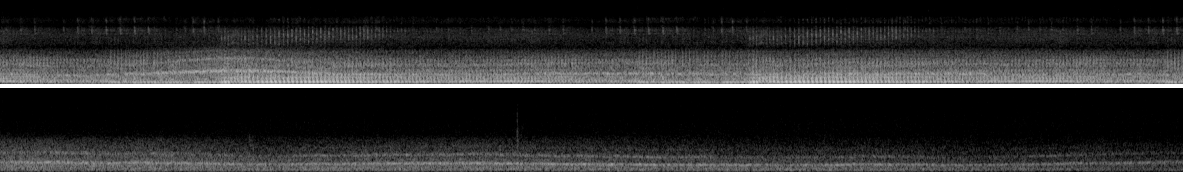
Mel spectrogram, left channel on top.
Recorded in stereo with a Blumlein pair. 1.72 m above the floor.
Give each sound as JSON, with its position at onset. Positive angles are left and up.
{"t": 0.0, "sound": "a motorcycle", "azimuth_deg": 45}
